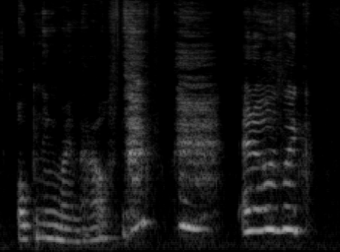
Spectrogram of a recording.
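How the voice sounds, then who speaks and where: A woman keeps a moderate pace while noticeable noise plays in the background. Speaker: vlogger. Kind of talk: casual vlog.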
